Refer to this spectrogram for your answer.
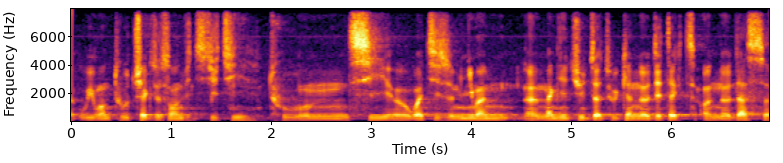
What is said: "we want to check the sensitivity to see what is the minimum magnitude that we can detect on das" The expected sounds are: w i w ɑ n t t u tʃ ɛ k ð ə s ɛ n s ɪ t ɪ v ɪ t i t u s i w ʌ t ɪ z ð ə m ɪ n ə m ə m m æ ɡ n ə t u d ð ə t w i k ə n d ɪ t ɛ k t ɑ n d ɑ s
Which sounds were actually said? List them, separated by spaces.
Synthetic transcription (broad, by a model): w i w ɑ n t t u tʃ ɛ k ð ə s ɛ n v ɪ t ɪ ɪ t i t u s i w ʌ t ɪ z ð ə m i n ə m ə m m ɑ ɡ n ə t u d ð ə t w i k ə n d ɪ t ɛ k t ɑ n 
